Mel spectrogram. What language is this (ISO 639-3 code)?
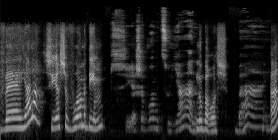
heb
